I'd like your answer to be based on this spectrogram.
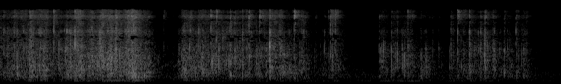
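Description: Fingertips scratch and crinkle a full Maruchan instant ramen packet, its plastic film wrapped over a dry noodle block, lying flat on a wooden table. Bright, dense crackling comes in several bursts, separated by brief quieter gaps near the middle and end.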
